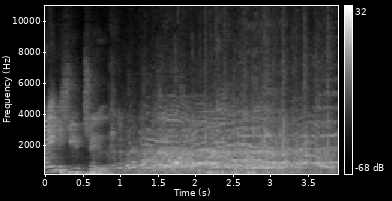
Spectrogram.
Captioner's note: laughing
